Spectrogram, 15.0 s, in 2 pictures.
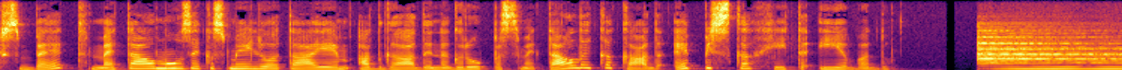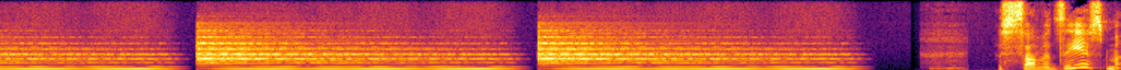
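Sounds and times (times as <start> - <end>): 
speech: 0.0 - 9.8, 14.2 - 14.9
loud ringing bell-like signal chime: 6.5 - 13.3.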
